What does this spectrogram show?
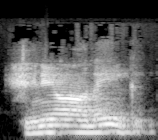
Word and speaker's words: ज्ञानैक: ज पूरा नहीं बोलना है, सिर्फ ज के स्थान पर अपने मुख के अवयवों को व्यवस्थित करना है। प्रवितत ज्ञानैक, ज्ञानैक, फिर ज में ञ मिलाना है तो एक सुंदर सी ध्वनि होती है ज्ञान, ये एक हल्की सी क्लिक, इंटरनल क्लिक जैसी आवाज होती है। ज्ञानैक मूर्ति विभु, वो यहां महसूस होती है। तालु, ज और ञ दोनों ही तालु से उच्चारित होने वाले वर्ण हैं, व्यंजन है।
